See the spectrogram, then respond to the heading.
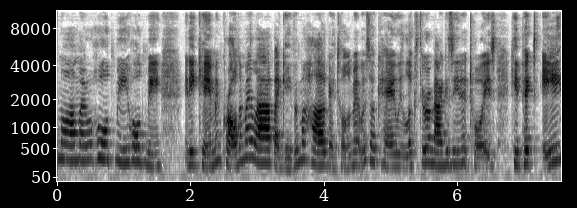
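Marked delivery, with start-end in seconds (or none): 0.0-1.6 a hint of a small boy pleading, higher; lightly voiced crying child. Three-year-old son asking mom to hold him, lightly higher pleading. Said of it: "he immediately started crying and he said".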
